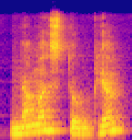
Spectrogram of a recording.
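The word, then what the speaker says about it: नमस्तुभ्यम्: ठीक है, देखिए विदाम्बर नमस्तुभ्यम नमस्ते वदतान्वर, यहाँ पे अपन ने इस जो ये जो बिंदी है उसका अपन ने म उच्चारण किया, क्योंकि उच्चारण का एक नियम है कि जहां से छंद के जो 16 अक्षर पूरे होते हैं तो उसका जो लास्ट अक्षर है उसके ऊपर अगर बिंदी है तो उसका उच्चारण अपन म करते हैं। जैसे लास्ट में अगर कोई आए या तो बीच में आए तो अपन उसका उच्चारण म करेंगे।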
